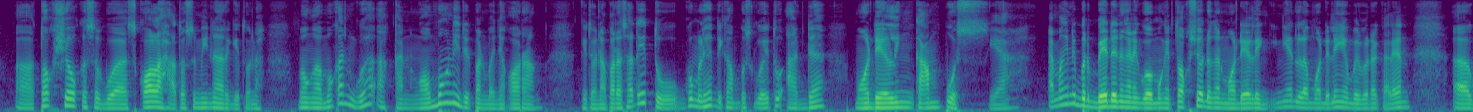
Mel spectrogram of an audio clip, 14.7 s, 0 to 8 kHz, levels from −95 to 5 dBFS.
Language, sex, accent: Indonesian, male, native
